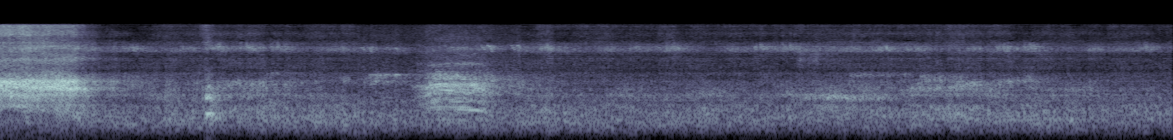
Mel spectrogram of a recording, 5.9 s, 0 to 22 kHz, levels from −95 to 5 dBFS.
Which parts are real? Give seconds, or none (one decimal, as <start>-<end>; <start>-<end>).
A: 1.8-2.6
